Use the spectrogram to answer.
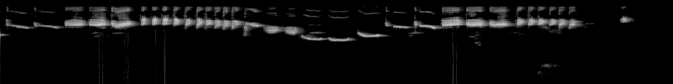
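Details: Cuban bullfinch song: a very high, rapid trill of bright repeated notes that slides downward into a few lower whistled notes, then a second fast trill, with a brief final chip.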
